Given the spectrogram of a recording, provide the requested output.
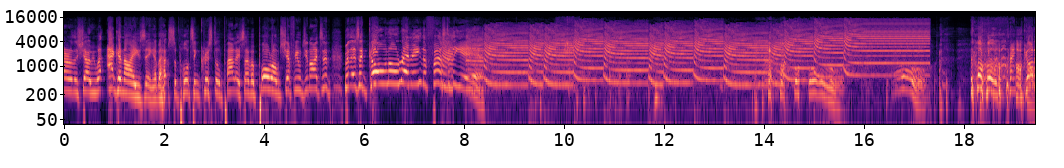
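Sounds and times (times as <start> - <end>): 
speech: 0.0 - 9.6, 14.1 - 15.8, 17.0 - 19.4
loud brassy air horn playing a melody: 7.5 - 17.4
laughter: 9.6 - 12.4, 13.1 - 15.7, 16.5 - 19.4.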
